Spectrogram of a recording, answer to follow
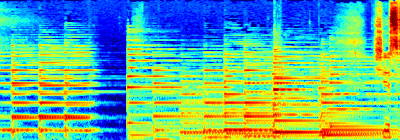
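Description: Piano playing: a held chord with a few notes struck over it dies away about a second in, then after a brief pause a new chord is struck and a melody line moves over it.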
